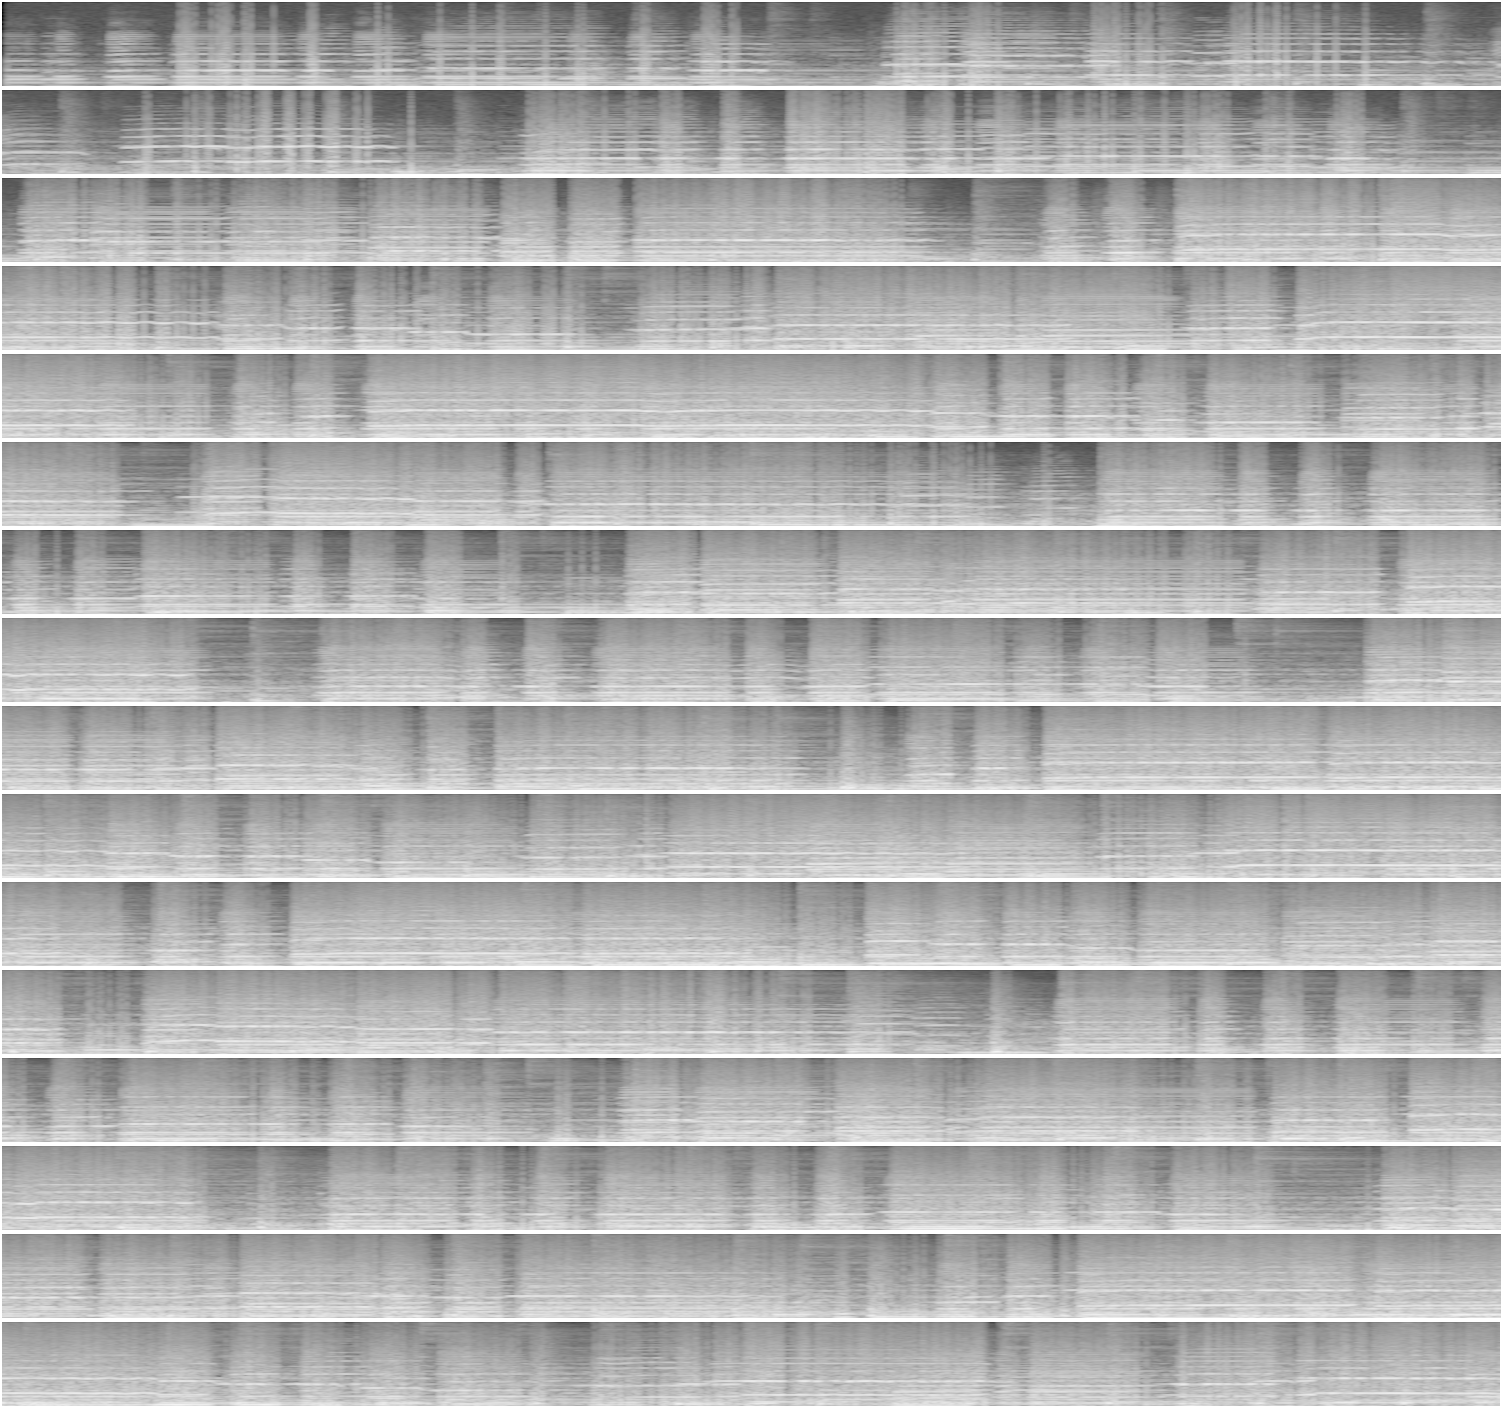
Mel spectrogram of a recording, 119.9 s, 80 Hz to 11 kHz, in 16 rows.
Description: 02/17/10 Wednesday Service
Band: There is Power in the Blood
